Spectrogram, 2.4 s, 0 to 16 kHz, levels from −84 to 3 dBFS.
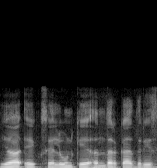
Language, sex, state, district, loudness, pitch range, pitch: Hindi, male, Jharkhand, Ranchi, -15 LUFS, 125-135 Hz, 130 Hz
